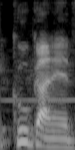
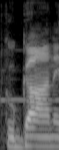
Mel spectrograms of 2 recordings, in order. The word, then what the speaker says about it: Kugane: I think Hien and his Asian crew pronounce it in JP, in Japanese. Okay, so like it's probably Kugane, the OG, and Kugane is how we call it.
